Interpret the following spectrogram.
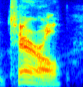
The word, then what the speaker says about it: Terrell: But and speaking of Terrell, I don't know how the proper way to pronounce it. I've messed you up forever. Yes, it's Terrell. It is. Okay. So Terrell, he called you Terrell for a long time.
